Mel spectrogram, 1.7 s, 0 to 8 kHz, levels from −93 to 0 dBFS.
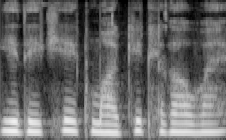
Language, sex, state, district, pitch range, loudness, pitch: Hindi, female, Goa, North and South Goa, 190-210 Hz, -15 LUFS, 195 Hz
